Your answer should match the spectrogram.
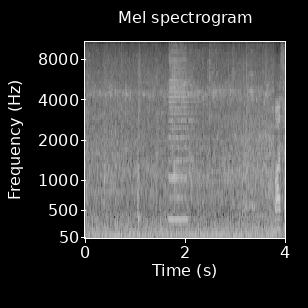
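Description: A short, single vehicle horn toot about halfway through, over the steady rumble of a horse-drawn cart rolling along a busy street.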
